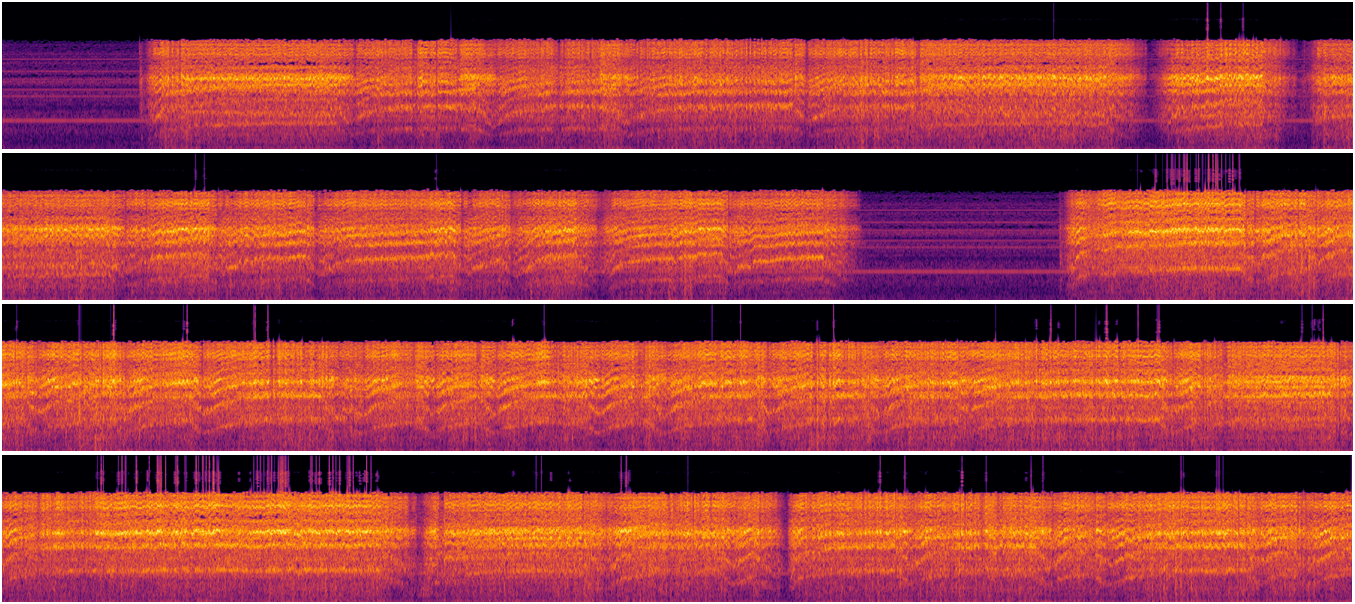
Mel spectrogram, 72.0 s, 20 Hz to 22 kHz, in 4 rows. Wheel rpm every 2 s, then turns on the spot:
0, 130, 150, 140, 150, 150, 160, 100, 90, 140, 140, 140, 110, 120, 100, 0, 150, 190, 190, 190, 180, 190, 190, 190, 190, 220, 190, 200, 210, 160, 180, 190, 160, 190, 190, 200.
14-16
